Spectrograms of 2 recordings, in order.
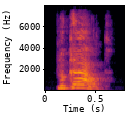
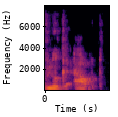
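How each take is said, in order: First: High, louder cry of alarm; shouted warning. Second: Said in the usual way. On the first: Shown as a demonstration. Teacher showing pupils how Yasmin shouted it, a shouted warning. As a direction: call it out as a sudden warning. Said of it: "this is how she said it".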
